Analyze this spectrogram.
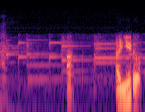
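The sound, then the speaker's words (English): An ice cream truck plays its jingle, a bright tinkling melody of separate chiming notes, while people talk over it. “Are you outside by an ice cream truck?”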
